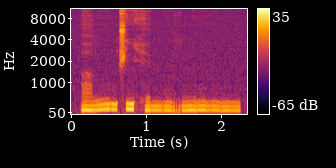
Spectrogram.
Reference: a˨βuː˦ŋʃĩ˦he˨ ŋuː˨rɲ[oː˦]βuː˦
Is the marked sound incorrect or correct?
incorrect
